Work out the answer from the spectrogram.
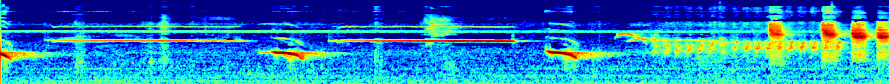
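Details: Common iora song in a duet used as a training lure for kept birds: long level whistles alternate with short downslurred notes, followed by a buzzy rattle and several sharp chirps.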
